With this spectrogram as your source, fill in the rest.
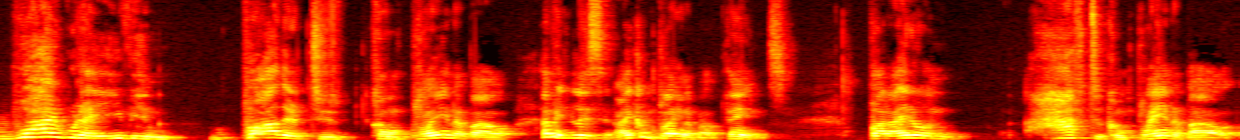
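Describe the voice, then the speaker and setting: Animated male speech in a Spanish accent, high in pitch with very wide pitch swings, at a moderate pace. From El Salvador. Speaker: realtor. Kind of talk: podcast interview.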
